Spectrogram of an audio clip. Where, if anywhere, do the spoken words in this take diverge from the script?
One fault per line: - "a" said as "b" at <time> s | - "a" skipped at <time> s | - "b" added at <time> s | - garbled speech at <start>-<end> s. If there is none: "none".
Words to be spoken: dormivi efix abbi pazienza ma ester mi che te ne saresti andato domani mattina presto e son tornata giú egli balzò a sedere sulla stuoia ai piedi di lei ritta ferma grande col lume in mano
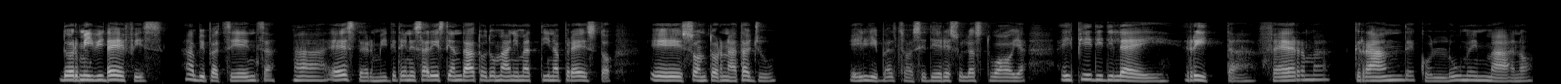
none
